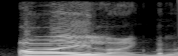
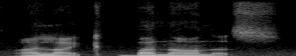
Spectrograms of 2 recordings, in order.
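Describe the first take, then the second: First: The stress falls on the first word. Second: The stress falls on the last word. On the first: "with the stress on word number one" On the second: "the normal way to pronounce this, you would stress word number three"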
